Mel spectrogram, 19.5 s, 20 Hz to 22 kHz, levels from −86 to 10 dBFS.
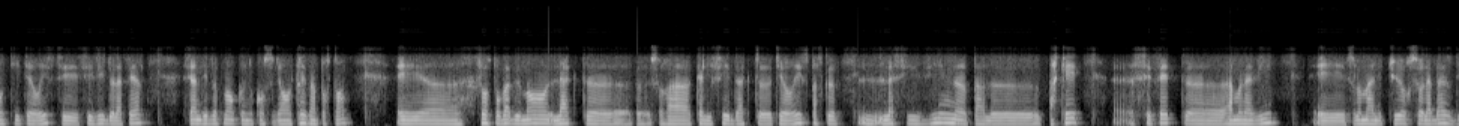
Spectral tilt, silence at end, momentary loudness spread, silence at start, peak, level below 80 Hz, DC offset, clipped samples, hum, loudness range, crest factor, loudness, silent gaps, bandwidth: -9 dB/octave; 0 s; 8 LU; 0 s; 0 dBFS; -60 dBFS; under 0.1%; under 0.1%; none; 2 LU; 20 dB; -20 LUFS; none; 5 kHz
